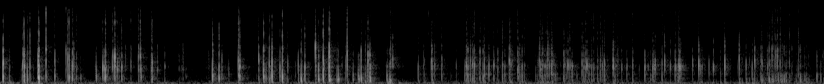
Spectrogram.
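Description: Fingertips and nails scratch and flick the bristle rows of a black plastic paddle hairbrush. The result is a quiet, rapid series of dry, crackly clicks and scratches with almost no ring, centered in the midrange with some bright edges.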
